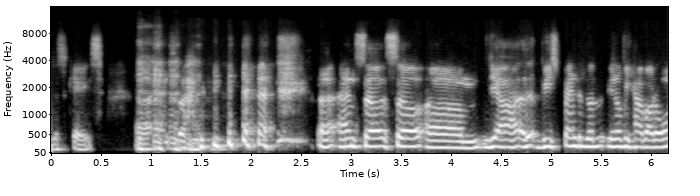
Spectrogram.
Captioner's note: laugh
